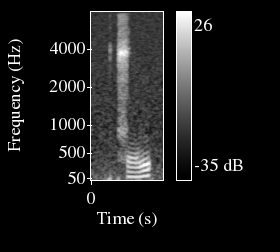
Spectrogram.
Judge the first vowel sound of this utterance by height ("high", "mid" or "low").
mid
